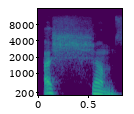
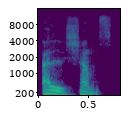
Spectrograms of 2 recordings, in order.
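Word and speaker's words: الشمس: pronouncing the alif lam what happens in the shams you say hashems you don't say al-shams so this is one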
